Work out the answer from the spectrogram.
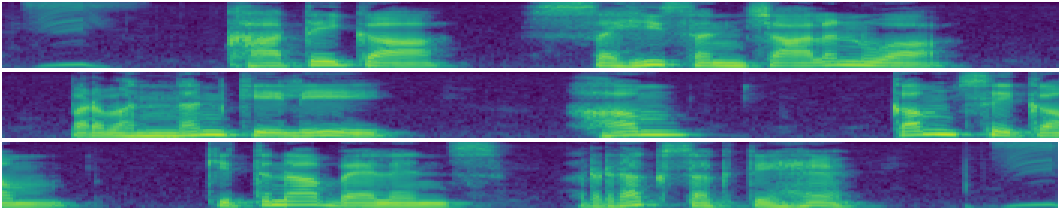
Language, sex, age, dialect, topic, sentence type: Hindi, male, 18-24, Garhwali, banking, question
